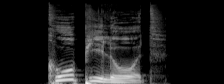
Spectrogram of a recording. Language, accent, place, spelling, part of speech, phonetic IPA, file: German, Germany, Berlin, Kopilot, noun, [ˈkoːpiˌloːt], De-Kopilot.ogg
- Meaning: copilot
